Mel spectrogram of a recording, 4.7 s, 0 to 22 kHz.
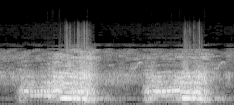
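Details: Roaring male lion at Tembe Elephant Park on 26 October 2013, giving two powerful drawn-out roars that rise and fall, with a short gap between them.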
